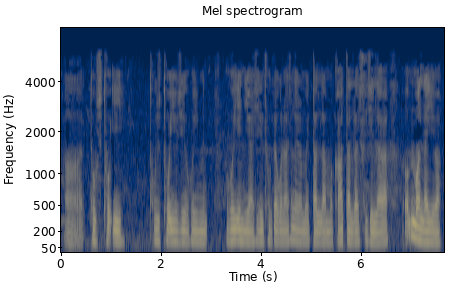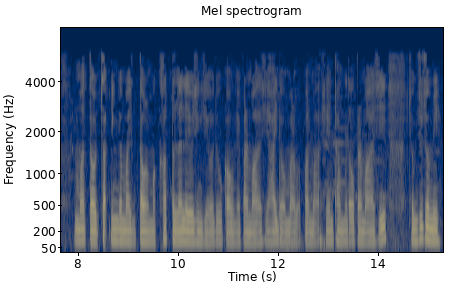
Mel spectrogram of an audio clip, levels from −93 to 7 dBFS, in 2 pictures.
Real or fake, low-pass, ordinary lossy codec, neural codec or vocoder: real; 7.2 kHz; MP3, 24 kbps; none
